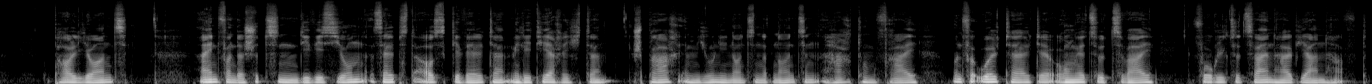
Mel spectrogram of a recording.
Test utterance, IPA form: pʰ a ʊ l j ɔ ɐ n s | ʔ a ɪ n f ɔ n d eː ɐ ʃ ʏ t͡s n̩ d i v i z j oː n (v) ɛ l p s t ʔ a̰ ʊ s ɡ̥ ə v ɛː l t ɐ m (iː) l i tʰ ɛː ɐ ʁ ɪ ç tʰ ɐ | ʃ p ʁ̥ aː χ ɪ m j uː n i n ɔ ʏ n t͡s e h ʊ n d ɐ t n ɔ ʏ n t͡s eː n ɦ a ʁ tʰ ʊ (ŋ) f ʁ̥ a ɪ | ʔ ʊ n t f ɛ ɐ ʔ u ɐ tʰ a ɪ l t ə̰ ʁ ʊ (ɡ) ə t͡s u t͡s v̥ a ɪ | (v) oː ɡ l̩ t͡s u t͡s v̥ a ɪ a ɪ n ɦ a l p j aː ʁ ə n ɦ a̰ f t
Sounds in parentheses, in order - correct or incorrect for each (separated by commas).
incorrect, incorrect, correct, incorrect, incorrect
